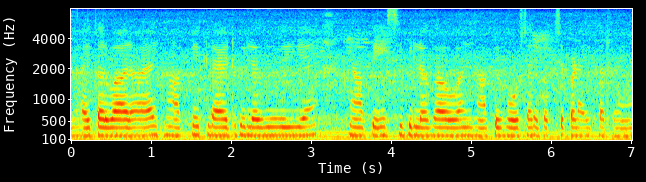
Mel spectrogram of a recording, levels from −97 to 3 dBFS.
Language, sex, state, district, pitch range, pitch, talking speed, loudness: Hindi, female, Haryana, Charkhi Dadri, 180-185 Hz, 180 Hz, 220 wpm, -18 LUFS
